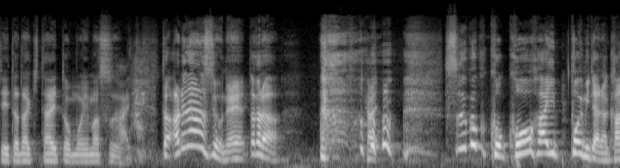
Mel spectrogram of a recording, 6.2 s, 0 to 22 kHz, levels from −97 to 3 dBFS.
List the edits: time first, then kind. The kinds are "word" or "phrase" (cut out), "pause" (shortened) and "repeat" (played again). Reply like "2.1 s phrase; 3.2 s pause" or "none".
1.5 s pause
